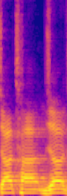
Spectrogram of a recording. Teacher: च, छ, ज, इन चार वर्णों को स्पर्श संघर्षी व्यंजन कहते हैं।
